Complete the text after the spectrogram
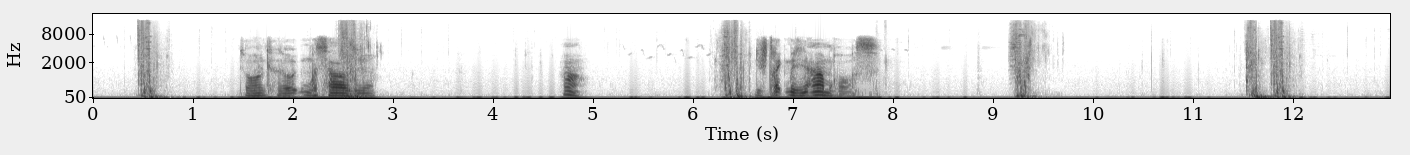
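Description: An axe strikes a body with heavy, wet thuds.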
